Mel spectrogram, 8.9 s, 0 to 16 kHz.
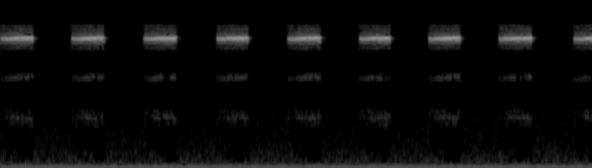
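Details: Spotted bell cricket singing, from a National Institute of Biological Resources recording, 2020: clear high ringing trills about half a second long, repeated roughly once a second in a steady rhythm, against near silence.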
